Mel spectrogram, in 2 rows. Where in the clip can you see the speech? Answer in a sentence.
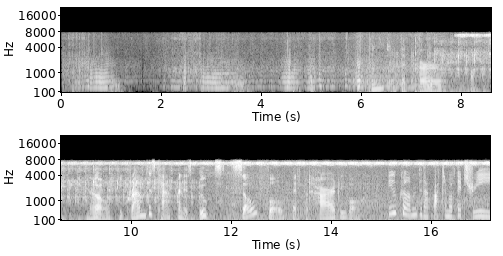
The speech can be heard from 6.0 to 17.1 s.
